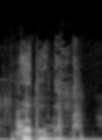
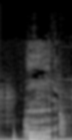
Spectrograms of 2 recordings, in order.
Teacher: The prefix hyper, as in hyperlink, or the adjective hyper, puts an emphasis on the first syllable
